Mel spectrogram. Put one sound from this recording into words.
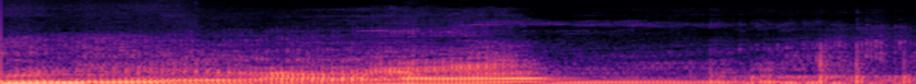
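A car engine revs hard close by through a deep, rumbling exhaust, rising and then falling.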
